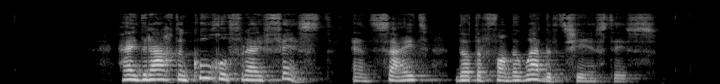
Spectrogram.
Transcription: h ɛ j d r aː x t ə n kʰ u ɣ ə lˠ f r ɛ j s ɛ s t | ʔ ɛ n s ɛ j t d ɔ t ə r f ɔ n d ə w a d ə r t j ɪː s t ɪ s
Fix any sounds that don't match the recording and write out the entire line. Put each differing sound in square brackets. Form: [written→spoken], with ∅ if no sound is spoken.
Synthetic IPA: h ɛ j d r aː x t ə n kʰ u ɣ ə lˠ f r ɛ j [s→f] ɛ s t | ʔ ɛ n s ɛ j t d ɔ t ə r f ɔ n d ə w a d ə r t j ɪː s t ɪ s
